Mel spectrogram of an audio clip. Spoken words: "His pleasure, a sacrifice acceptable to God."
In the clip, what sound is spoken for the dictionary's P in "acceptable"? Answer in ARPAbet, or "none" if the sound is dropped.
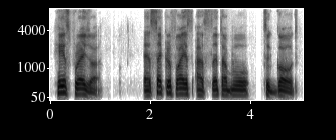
none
